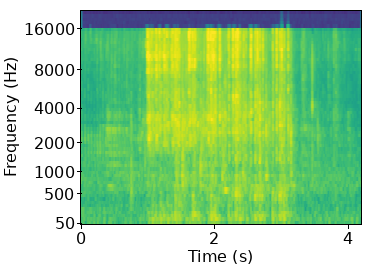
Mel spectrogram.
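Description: A motorcycle engine sputters loudly for a moment.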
